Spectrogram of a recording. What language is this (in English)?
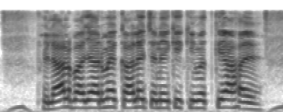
Hindi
